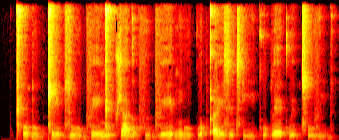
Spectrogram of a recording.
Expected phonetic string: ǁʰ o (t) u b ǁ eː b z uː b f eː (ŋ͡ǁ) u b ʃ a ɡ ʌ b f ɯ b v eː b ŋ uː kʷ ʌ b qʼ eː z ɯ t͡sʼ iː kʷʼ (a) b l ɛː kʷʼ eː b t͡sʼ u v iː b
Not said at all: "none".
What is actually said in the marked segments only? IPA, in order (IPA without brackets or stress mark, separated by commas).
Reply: ɗ, ŋ͡ǁ, ʌ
